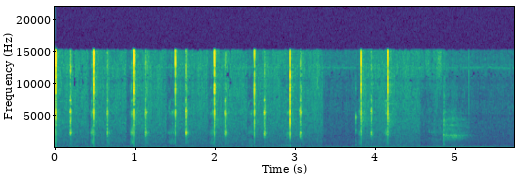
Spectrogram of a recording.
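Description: Small scissors snip repeatedly in quick, crisp clicks as they trim a person's hair, fairly steady in rhythm, with a few brief pauses and a low hum underneath.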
